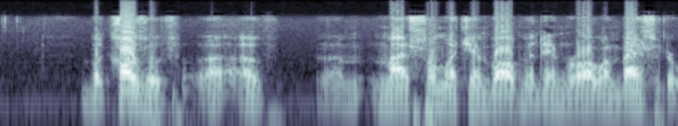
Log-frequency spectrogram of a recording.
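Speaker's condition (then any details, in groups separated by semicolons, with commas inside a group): Parkinson's; tremors as early symptom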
